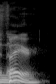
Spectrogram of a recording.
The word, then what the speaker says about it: Fayer: No, it's Fayer. Yeah. Well, he said it's like mayor.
